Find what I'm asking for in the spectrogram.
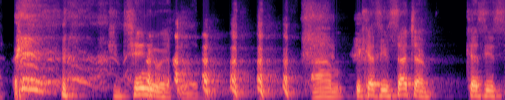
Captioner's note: laughs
